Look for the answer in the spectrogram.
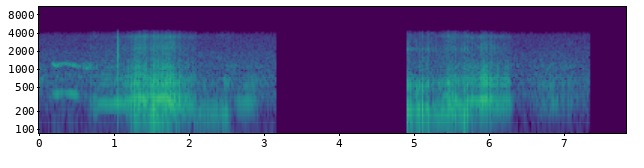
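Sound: snoring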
